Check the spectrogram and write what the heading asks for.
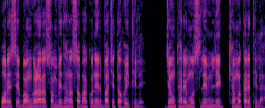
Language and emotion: Odia, neutral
